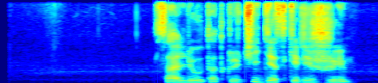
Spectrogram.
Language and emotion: Russian, angry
